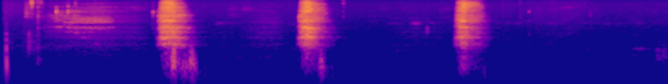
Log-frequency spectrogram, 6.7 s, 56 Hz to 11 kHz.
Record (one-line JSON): {"exhalation_length": "6.7 s", "exhalation_amplitude": 15853, "exhalation_signal_mean_std_ratio": 0.27, "survey_phase": "beta (2021-08-13 to 2022-03-07)", "age": "65+", "gender": "Female", "wearing_mask": "No", "symptom_none": true, "smoker_status": "Never smoked", "respiratory_condition_asthma": false, "respiratory_condition_other": false, "recruitment_source": "REACT", "submission_delay": "1 day", "covid_test_result": "Negative", "covid_test_method": "RT-qPCR"}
